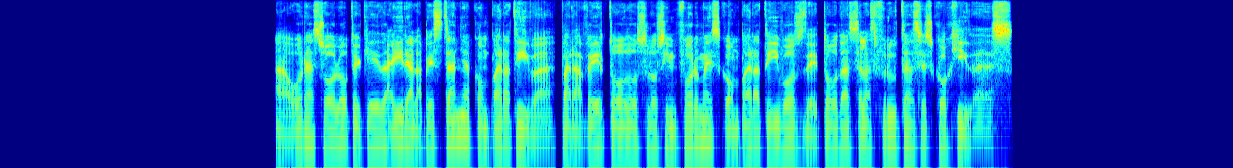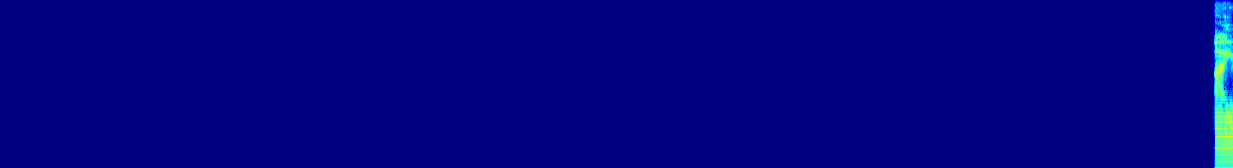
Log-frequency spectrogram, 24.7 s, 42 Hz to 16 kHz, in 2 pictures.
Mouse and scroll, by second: 5.6 click.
